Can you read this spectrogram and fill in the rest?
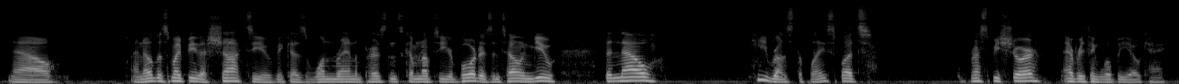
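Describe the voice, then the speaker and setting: A man's voice: mid-range voice, a little mellow, no room sound, close to an everyday voice. Man playing an officious, awkward safe-haven leader. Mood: self-assured, conciliatory. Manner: formal and rule-minded, with hesitant pauses and sighs. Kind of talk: improvised Minecraft zombie roleplay.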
